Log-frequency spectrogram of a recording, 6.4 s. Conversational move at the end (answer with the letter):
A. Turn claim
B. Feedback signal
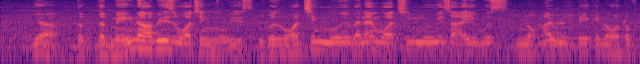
B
